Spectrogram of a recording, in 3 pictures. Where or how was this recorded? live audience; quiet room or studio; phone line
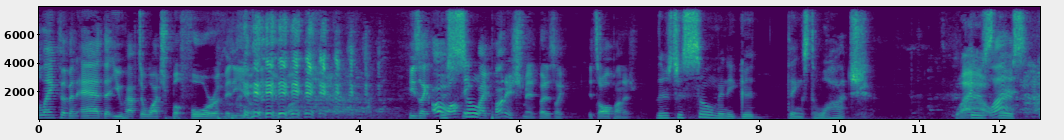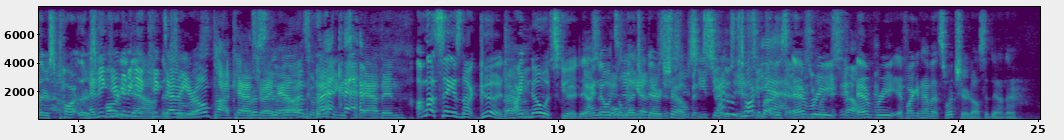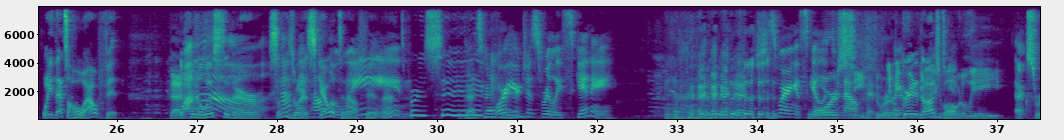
live audience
